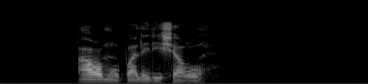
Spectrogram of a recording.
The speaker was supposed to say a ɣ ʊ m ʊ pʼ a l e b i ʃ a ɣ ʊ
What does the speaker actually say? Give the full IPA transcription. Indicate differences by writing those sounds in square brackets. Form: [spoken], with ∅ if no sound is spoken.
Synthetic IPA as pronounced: a ɣ ʊ m ʊ pʼ a l e [d] i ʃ a ɣ ʊ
